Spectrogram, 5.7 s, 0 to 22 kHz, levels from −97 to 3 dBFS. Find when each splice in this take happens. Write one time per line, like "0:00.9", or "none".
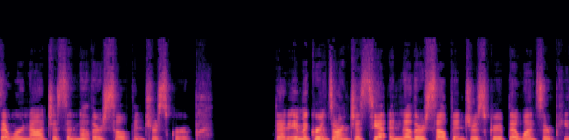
0:02.7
